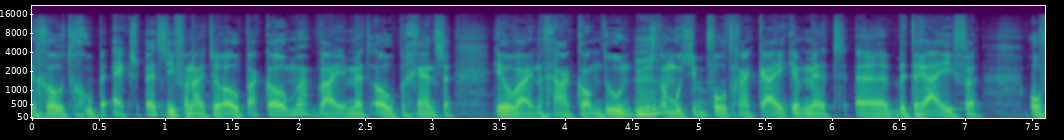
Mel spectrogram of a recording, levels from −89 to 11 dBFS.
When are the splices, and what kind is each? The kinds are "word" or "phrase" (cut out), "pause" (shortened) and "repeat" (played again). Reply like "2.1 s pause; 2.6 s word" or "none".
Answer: none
